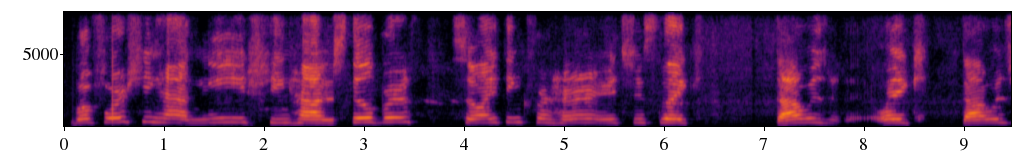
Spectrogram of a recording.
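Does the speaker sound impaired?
Yes: cerebral palsy; congenital, high muscle tone in lower body, cannot walk, drives electric wheelchair.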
